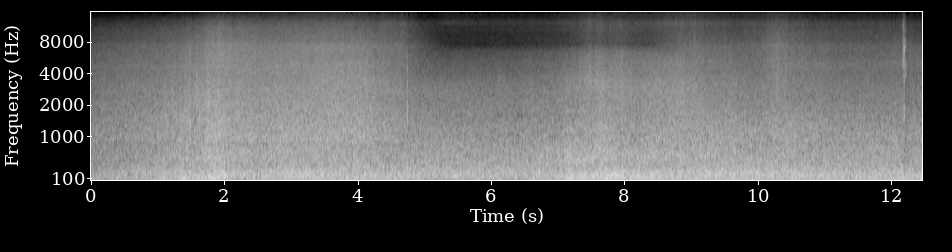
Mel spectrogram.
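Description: Loud, continuous ocean surf breaking on the shore, with steady wave wash swelling and receding over several seconds and heavy wind buffeting the microphone throughout.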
